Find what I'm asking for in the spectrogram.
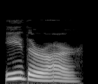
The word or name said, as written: either-or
